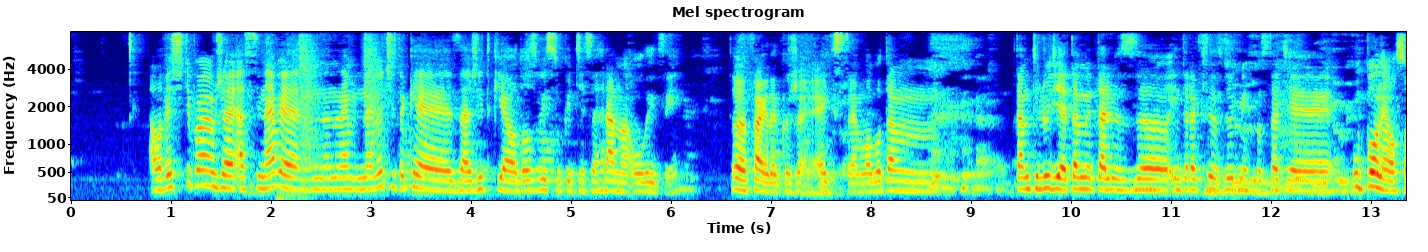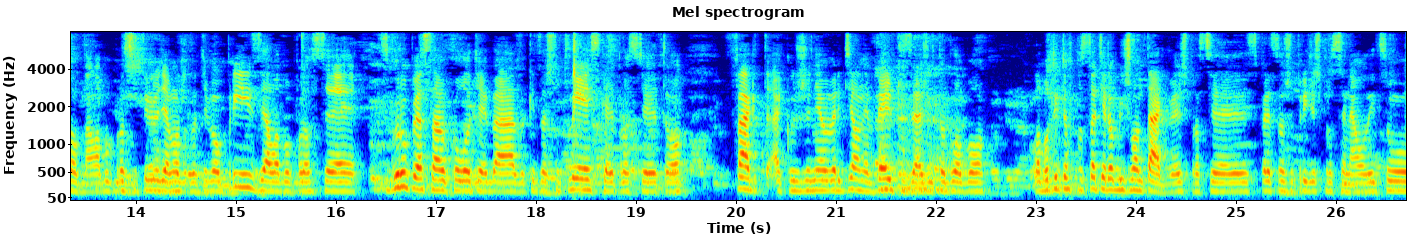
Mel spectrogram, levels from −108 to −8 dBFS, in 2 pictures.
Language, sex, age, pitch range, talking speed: Slovak, female, 20-39, 160-195 Hz, 180 wpm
